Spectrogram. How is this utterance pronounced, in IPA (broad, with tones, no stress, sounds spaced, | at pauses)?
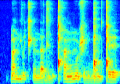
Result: k͡p ã˦ n j ʊ˦ t͡ʃʼ ɛ̃˨ n a˨ d ɪ˨ n ǃʰ ã˦ ŋ͡m ũ˦˨ ʂ ɪ˨ n ŋ͡ǃ ɛ̃˨ d ǃ ɛ˦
